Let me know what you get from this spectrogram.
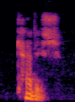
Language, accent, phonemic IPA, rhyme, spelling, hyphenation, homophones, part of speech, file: English, Southern England, /ˈkædɪʃ/, -ædɪʃ, kaddish, kad‧dish, caddish, noun, LL-Q1860 (eng)-kaddish.wav
- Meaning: A Jewish prayer of praise to God recited during services, and specifically when mourning the death of a close relative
